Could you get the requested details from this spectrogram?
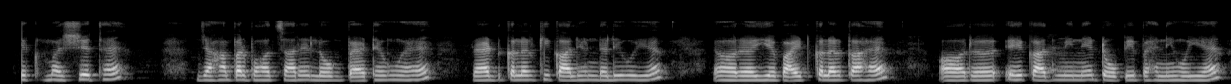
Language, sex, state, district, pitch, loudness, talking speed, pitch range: Hindi, female, Jharkhand, Sahebganj, 200 Hz, -19 LUFS, 140 wpm, 195-210 Hz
